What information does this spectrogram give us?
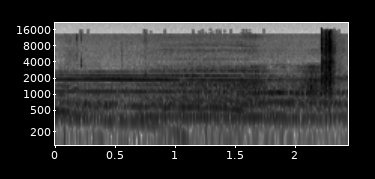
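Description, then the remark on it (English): Several people howl together in long, overlapping, wavering tones, imitating wolves to try to get wolves to howl back; the sustained chorus stays fairly loud and steady, with a short burst of hiss near the end. “And they said, you lean your head back and you open your mouth and then you howl.”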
